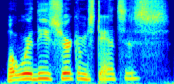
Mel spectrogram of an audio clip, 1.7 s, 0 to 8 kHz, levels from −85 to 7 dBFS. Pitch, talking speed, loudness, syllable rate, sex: 185 Hz, 140 wpm, -17 LUFS, 5.5 syllables/s, male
